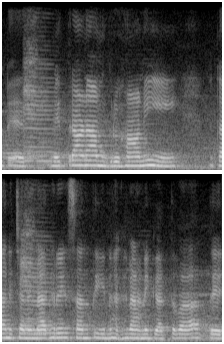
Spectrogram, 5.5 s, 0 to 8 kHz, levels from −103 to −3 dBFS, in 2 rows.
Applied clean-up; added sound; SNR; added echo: none; Bowed string instrument; 18 dB; none.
